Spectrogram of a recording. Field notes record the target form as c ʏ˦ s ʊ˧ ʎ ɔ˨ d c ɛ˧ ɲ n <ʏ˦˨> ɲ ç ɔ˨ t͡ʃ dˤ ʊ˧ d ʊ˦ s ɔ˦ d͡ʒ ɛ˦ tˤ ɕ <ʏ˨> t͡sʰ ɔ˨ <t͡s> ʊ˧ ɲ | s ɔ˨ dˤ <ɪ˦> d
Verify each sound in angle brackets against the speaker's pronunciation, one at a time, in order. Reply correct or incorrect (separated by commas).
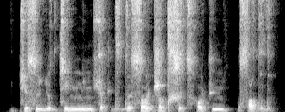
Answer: correct, correct, incorrect, incorrect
